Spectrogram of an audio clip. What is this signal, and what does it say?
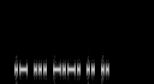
Morse code, heard as a keyed tone, about 53 wpm, 700 Hz. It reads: ASCII
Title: Sets of 5 Words - New Word Drill - 50wpm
